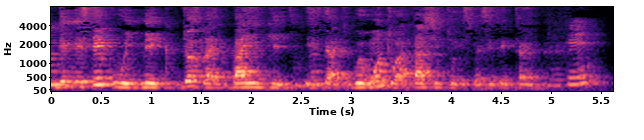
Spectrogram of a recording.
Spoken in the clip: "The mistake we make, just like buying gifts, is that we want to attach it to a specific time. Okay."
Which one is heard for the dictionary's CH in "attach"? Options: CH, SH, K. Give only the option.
SH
